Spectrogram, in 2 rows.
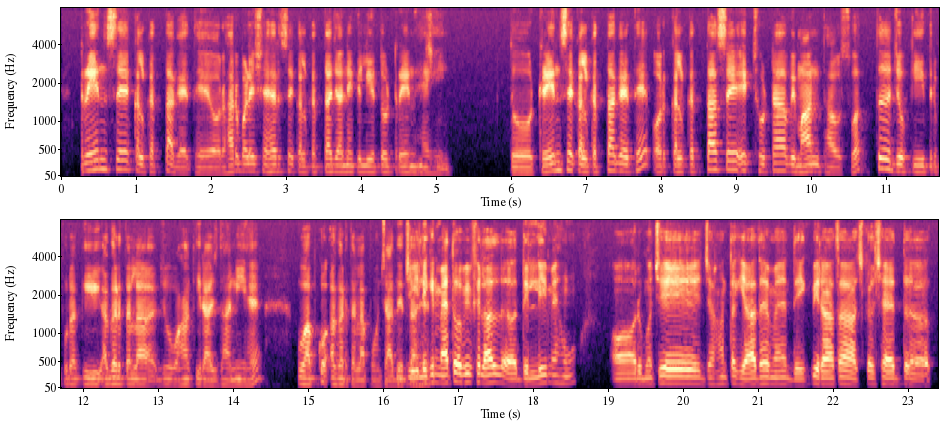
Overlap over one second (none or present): none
